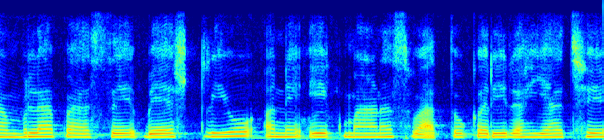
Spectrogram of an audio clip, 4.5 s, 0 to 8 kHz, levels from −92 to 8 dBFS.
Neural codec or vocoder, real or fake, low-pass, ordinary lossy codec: codec, 16 kHz, 8 kbps, FunCodec, trained on Chinese and English, 25 frames a second; fake; 7.2 kHz; none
